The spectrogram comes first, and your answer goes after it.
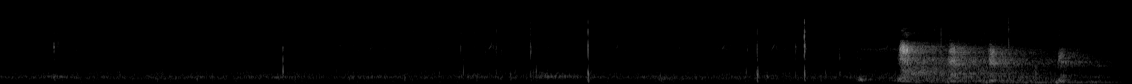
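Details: A European roe deer in July in Grójec County, Mazovia Province, Poland, gives one harsh, hoarse call near the end, after a quiet stretch with faint clicks.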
